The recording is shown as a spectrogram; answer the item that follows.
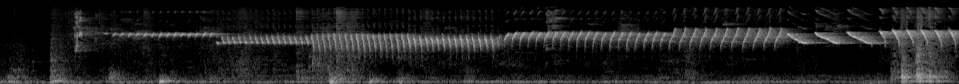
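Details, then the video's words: Atlantic canary singing in the morning to prompt other canaries to sing: a long, loud sequence of rapid buzzy trills shifting between steady pitches, ending in quick descending whistled sweeps, with a few clicks and knocks early on. "MASTERAN AMPUH Buat Kenari Lain Cepat Bunyi II Pancingan Kenari di Pagi Hari"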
